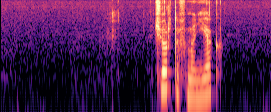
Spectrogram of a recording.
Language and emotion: Russian, neutral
